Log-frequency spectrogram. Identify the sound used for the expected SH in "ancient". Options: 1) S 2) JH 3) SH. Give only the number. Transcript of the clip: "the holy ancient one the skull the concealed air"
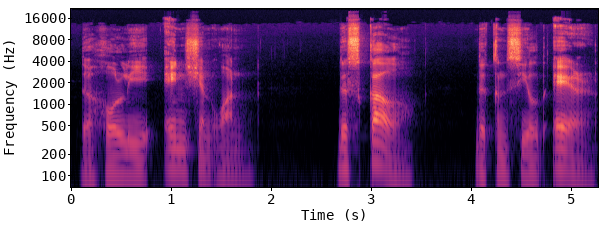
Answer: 3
